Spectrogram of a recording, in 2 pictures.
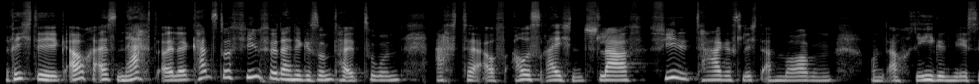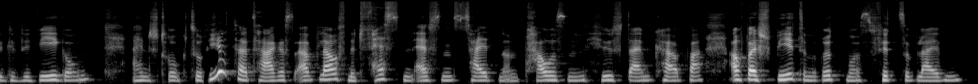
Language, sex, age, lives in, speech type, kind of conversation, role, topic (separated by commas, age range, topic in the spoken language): German, female, 40-44, Germany, read, expert-assistant, expert, Viele Quellen behaupten, dass der Schlaf vor Mitternacht besonders erholsam sei. Stimmt das tatsächlich, oder handelt es sich um einen Mythos? Woher kommt diese Aussage und was weiß die Forschung dazu?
